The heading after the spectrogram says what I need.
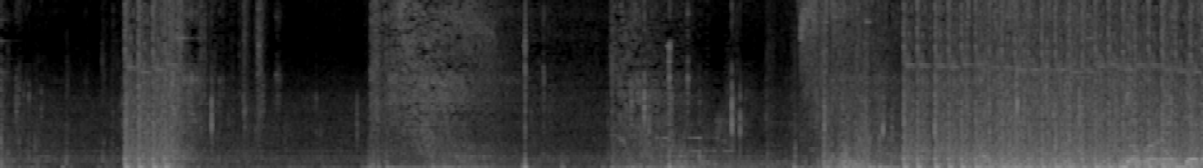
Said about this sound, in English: I'm taking so much fire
